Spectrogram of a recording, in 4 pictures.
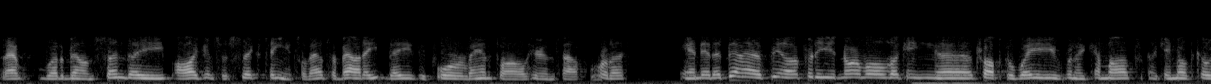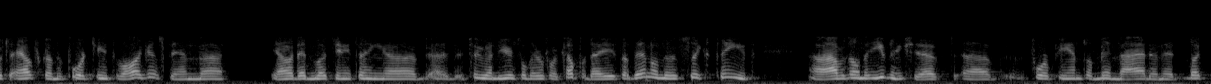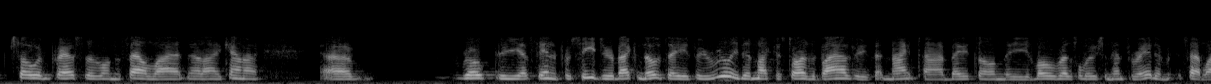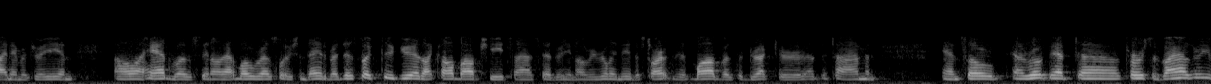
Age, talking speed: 60-79, 205 wpm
